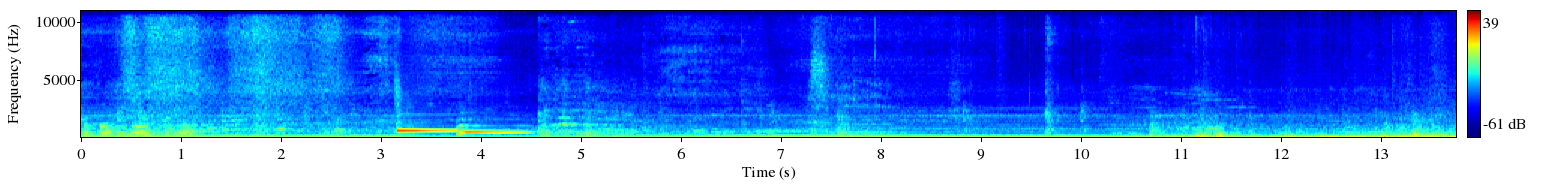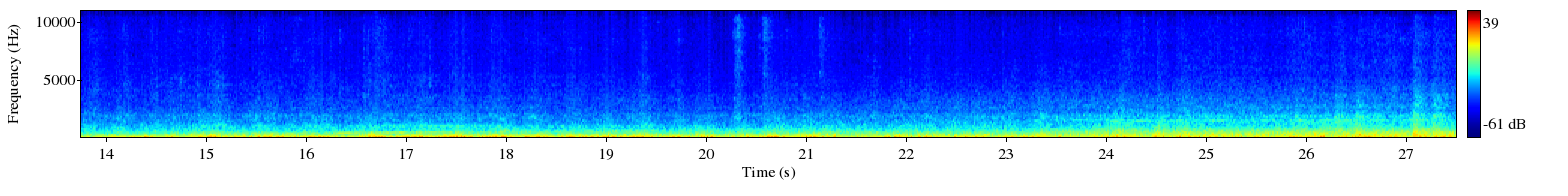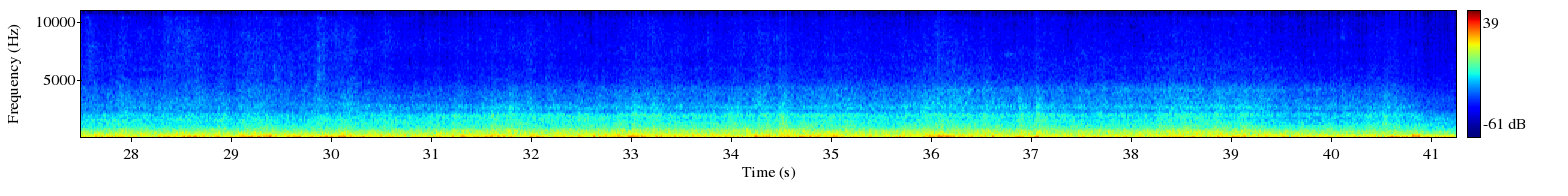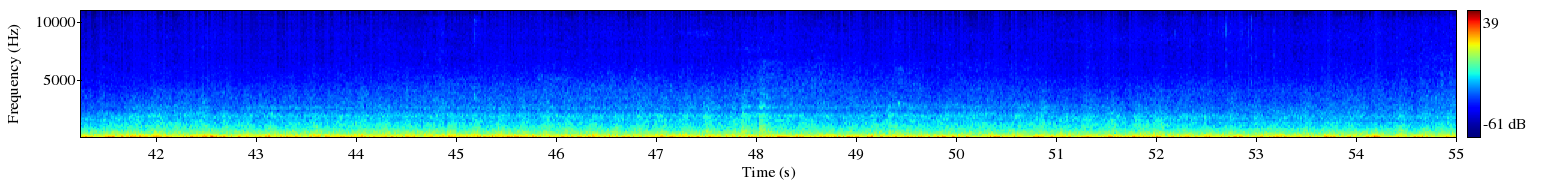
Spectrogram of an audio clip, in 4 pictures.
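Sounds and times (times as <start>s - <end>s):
train rattle and hiss: 0.0s - 3.5s
subway train wheels rumbling: 0.0s - 55.0s.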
